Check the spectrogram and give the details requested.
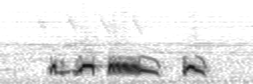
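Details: Spotted dove kept as a decoy, cooing to call wild doves in a voice described as very attractive to them, in the style called giọng thổ: a low, mellow phrase of soft hooting coos, the longest drawn out, then a final short coo.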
